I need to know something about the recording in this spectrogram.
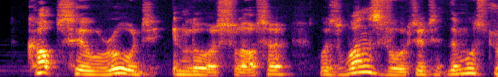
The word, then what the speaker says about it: Slaughter: a miniature village lora slaughter gets its name from the old english word meaning wetland or muddy place pronounced slother situated away from a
